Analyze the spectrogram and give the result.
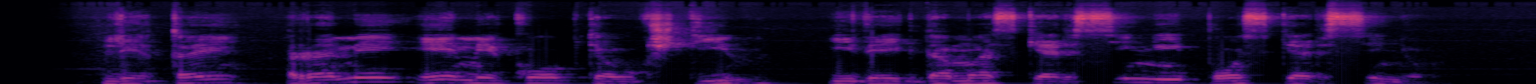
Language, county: Lithuanian, Panevėžys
